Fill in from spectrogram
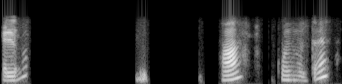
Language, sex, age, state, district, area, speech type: Marathi, male, 18-30, Maharashtra, Ratnagiri, rural, conversation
